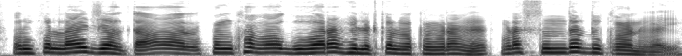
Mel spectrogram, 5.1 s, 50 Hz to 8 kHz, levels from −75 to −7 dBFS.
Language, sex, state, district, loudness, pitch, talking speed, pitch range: Bhojpuri, male, Bihar, Gopalganj, -16 LUFS, 175 Hz, 200 wpm, 150-185 Hz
